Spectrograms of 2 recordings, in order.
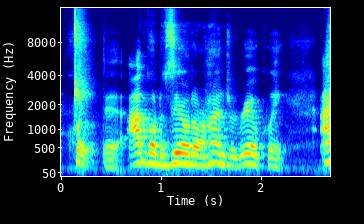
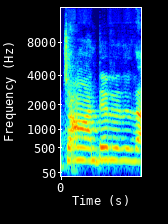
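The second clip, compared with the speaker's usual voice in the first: mock nagging, pitched up; retold fussing; 6 semitones higher, 4 dB louder than usual. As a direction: imitate a wife fussing at her husband. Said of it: "I was fussing at him".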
